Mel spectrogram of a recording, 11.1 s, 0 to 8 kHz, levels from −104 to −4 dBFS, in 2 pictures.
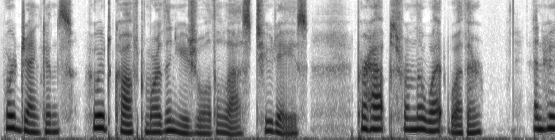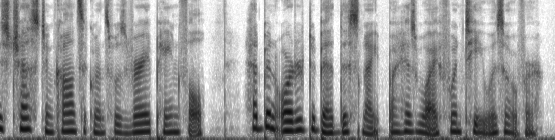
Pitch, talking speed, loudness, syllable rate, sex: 190 Hz, 210 wpm, -18 LUFS, 5.6 syllables/s, female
